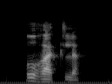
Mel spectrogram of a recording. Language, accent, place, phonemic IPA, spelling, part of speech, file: French, France, Lyon, /ɔ.ʁakl/, oracle, noun, LL-Q150 (fra)-oracle.wav
- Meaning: oracle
